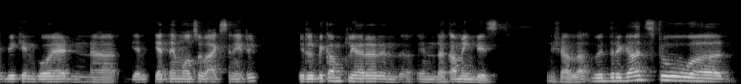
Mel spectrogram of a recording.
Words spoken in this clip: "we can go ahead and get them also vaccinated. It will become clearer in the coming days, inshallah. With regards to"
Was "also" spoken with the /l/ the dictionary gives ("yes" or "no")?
yes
